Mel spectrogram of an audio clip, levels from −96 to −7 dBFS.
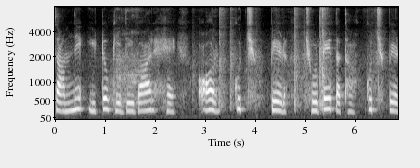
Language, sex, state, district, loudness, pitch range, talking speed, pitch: Hindi, female, Uttarakhand, Tehri Garhwal, -17 LUFS, 220-270 Hz, 115 wpm, 235 Hz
